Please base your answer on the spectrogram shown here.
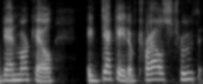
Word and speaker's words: Markel: Dan Markell.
